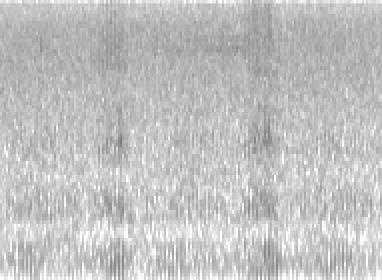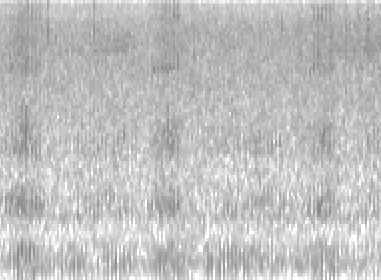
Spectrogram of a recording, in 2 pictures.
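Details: Pet cat Bubba purrs continuously, a low throbbing hum with soft breathy surges about every one and a half seconds, each breath cycle brightening the tone briefly.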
